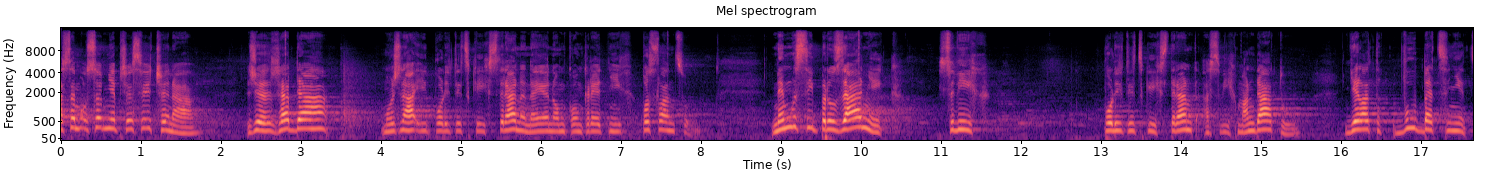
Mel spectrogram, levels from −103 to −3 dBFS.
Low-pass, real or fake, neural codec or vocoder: 14.4 kHz; real; none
